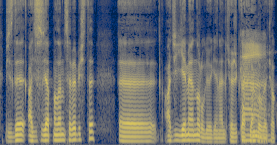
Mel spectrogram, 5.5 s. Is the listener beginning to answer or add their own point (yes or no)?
no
